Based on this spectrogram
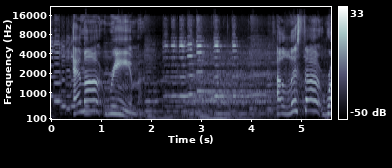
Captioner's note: audience cheers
